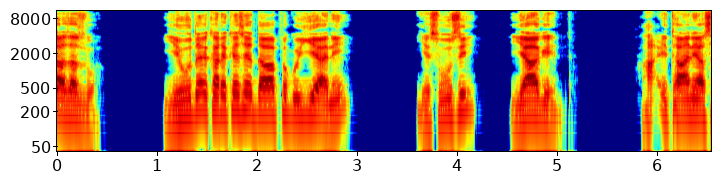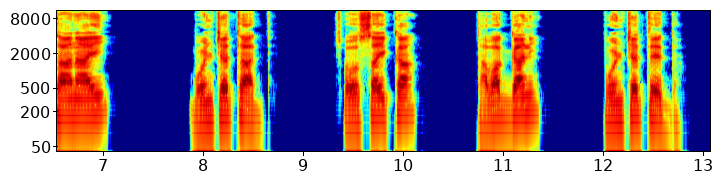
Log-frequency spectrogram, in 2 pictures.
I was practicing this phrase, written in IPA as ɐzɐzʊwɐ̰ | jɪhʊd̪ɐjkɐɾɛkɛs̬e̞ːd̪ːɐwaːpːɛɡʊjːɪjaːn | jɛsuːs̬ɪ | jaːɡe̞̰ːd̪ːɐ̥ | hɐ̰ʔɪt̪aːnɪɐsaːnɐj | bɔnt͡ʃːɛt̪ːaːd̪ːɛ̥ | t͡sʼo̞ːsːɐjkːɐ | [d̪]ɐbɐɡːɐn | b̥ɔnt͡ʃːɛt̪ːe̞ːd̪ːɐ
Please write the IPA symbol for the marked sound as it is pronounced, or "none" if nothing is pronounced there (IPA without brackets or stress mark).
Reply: t̪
